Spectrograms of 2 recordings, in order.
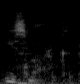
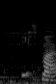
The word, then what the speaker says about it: Ismark: Name Ismark. Ismark, I'm Visenya. It's lovely to meet you. It's a pleasure. How do you spell it? I-S-M-A-R-K. Okay, as it sounds.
